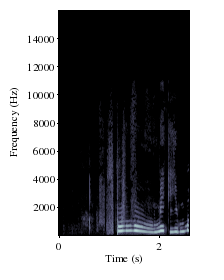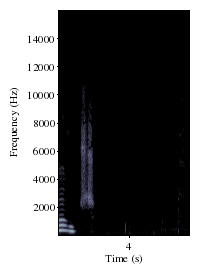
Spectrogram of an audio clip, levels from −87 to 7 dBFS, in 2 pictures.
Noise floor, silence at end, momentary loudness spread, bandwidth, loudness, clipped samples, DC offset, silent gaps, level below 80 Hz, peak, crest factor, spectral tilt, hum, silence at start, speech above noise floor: -82 dBFS; 1.95 s; 23 LU; 8.2 kHz; -23 LUFS; under 0.1%; under 0.1%; none; -76 dBFS; -8 dBFS; 18 dB; -6 dB/octave; none; 1 s; 60 dB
